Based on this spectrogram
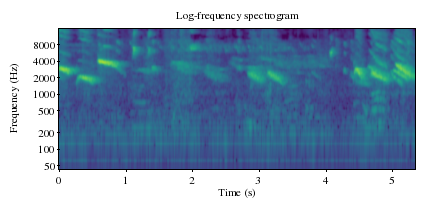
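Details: Captive green-winged saltators in a fast song contest trade loud, rich whistled phrases, quick and varied, some slurred downward and others rising, the bursts in close succession as in a song duel.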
